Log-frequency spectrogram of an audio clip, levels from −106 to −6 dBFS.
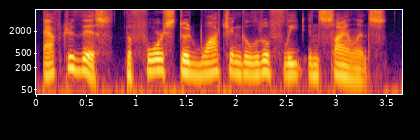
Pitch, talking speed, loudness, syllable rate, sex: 135 Hz, 180 wpm, -18 LUFS, 4.9 syllables/s, male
